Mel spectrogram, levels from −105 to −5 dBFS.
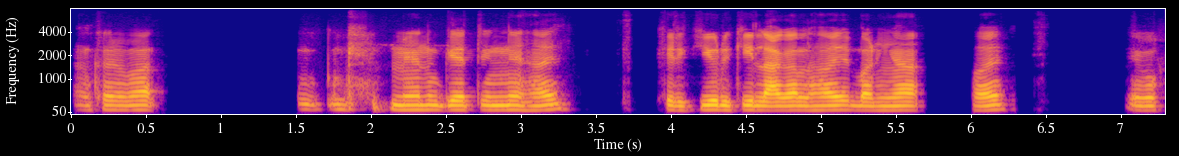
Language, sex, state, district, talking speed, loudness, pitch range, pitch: Maithili, male, Bihar, Samastipur, 105 wpm, -21 LUFS, 120-130 Hz, 125 Hz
